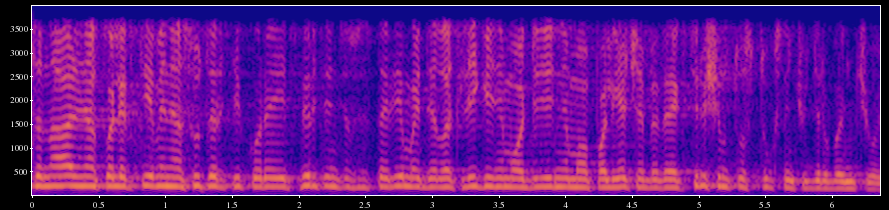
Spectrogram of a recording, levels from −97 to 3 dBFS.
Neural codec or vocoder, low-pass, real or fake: none; 3.6 kHz; real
